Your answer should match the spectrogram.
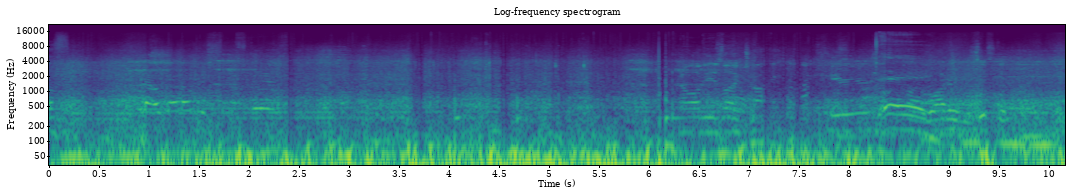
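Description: A 2018 Jeep Wrangler Rubicon Unlimited's 3.6-litre six running as it drives a small demo track with its roof off: a steady low rumble with frequent knocks and rattles from the ride.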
